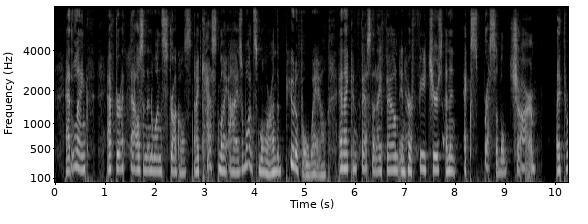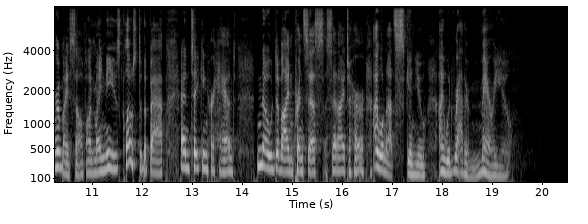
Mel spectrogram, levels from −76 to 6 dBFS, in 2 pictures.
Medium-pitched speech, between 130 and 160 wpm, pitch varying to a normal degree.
No: medium, 180 Hz; average, 180 wpm; average, 3.8 semitones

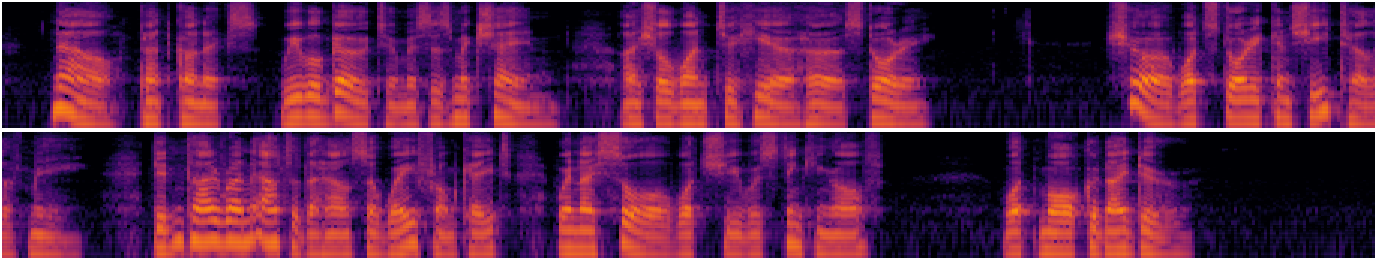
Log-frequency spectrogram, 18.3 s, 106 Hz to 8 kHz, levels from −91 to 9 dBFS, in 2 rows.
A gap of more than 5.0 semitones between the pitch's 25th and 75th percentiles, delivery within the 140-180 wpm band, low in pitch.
No: average, 4.0 semitones; average, 160 wpm; low, 130 Hz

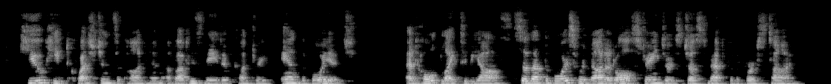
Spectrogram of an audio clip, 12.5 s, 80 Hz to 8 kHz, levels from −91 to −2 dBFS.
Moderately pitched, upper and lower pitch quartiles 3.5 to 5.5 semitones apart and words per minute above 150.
Yes: medium, 170 Hz; average, 3.9 semitones; average, 165 wpm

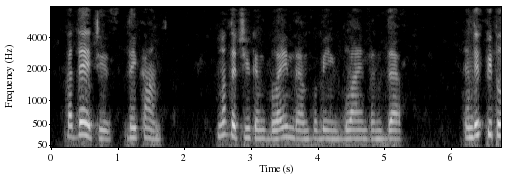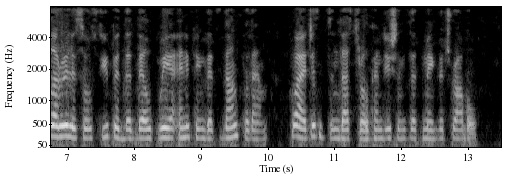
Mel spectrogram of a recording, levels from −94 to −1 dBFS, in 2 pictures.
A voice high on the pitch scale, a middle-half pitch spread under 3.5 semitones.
Yes: high, 195 Hz; narrow, 2.6 semitones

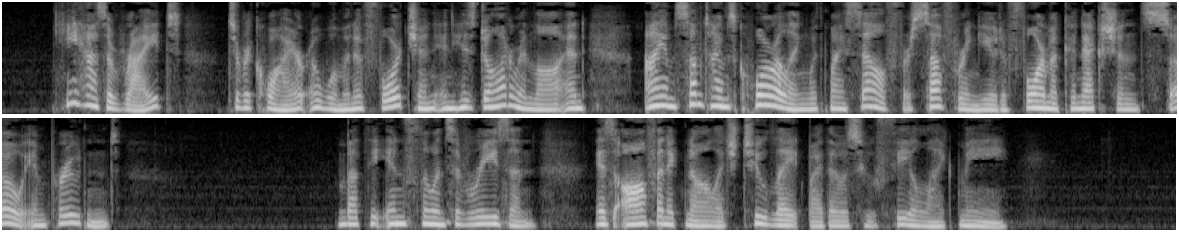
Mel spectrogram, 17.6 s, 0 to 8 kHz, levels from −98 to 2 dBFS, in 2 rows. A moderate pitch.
Yes: medium, 165 Hz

